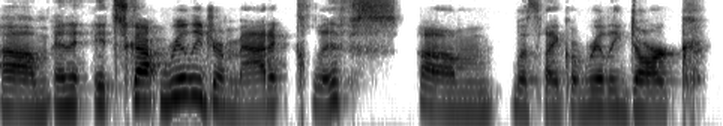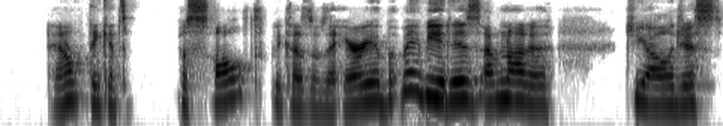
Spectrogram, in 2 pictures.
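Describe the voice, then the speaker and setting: A woman with an ordinary speaking voice and an American accent talks at a moderate pace with a fairly high pitch. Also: ordinary pitch variation, quiet background. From Arizona. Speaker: speculative fiction author. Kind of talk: casual chat.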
